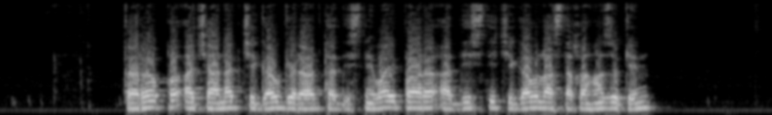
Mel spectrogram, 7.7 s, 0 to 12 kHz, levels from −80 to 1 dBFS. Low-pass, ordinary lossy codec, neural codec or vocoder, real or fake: 10.8 kHz; AAC, 48 kbps; none; real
